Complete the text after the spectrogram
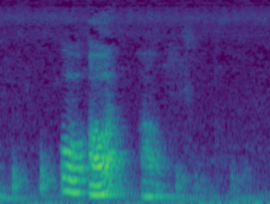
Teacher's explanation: ये कंठ और ओष्ठ दोनों की सहायता से उच्चारित होते हैं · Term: कंठोष्ठ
